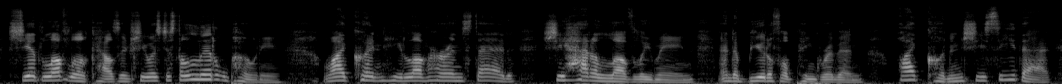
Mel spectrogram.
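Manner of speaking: ordinary delivery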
